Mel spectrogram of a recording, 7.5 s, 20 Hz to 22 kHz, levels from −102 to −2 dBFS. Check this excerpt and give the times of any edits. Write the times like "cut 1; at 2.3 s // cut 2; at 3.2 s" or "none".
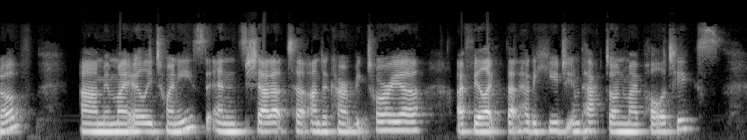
cut 1; at 2.4 s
